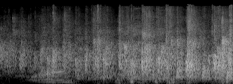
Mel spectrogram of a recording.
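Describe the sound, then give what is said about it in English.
An audience applauds to welcome a speaker to the stage at a Christian gathering. The clapping starts fairly light and builds into fuller, denser applause from many hands. “So let's, if you would join me just in a round of applause and welcome him up.”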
